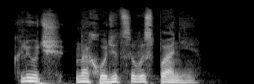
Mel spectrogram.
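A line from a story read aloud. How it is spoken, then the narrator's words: Barely audible. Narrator (Russian): еле слышно произнесла Сьюзен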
